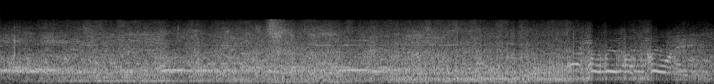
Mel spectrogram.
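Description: A steady, loud drone of police helicopters overhead fills the scene, a dense mechanical roar that nearly buries the murmur and chanting of a large protest crowd below.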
